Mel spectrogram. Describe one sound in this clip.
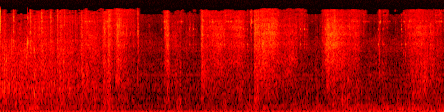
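Footsteps crunch slowly on snow and gravel.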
